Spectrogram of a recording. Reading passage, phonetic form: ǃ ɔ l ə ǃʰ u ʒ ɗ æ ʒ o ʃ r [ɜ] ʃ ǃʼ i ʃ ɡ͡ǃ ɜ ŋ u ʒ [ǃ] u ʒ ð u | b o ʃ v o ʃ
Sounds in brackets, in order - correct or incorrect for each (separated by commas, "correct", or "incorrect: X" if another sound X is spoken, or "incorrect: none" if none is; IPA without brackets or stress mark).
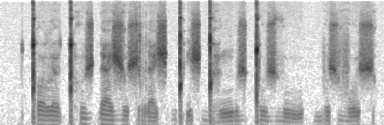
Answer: incorrect: æ, correct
